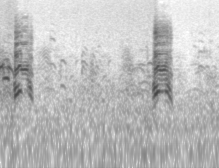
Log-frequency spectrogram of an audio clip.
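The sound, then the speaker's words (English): Two sharp, nasal honks of white-feathered snow geese, spaced about a second and a half apart, ring out clearly against a quiet outdoor background, with faint calls from other birds. “while the calls of white-feathered snow geese are more sharp and nasal.”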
